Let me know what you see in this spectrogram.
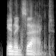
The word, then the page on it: inexact: American English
